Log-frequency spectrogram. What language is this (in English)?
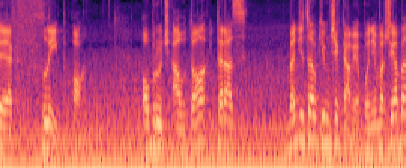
Polish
